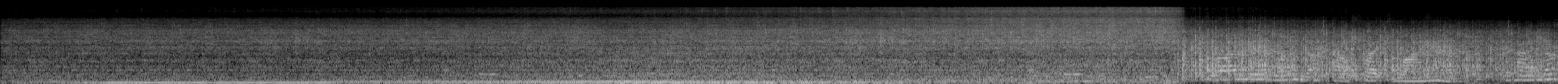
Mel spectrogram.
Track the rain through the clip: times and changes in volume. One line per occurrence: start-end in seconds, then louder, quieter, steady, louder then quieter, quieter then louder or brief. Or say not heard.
0.0-15.5 louder.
